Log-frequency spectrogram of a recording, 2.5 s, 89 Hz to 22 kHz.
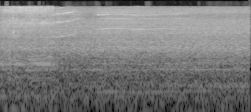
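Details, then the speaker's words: Dell Alienware M15 R3 laptop: loud hissing fan at high speed with a gritty rub as the impeller wobbles and hits something; spins smooth when held, fan likely needs replacing. "crazy. I think this fan's going to need to be replaced. It's hitting something."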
